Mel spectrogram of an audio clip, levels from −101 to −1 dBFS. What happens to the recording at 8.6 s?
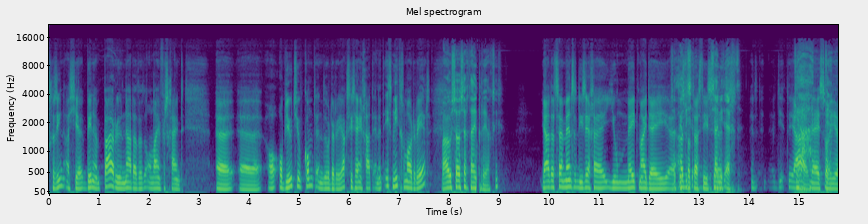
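Right around 8.53 to 8.57 s the audio skips ahead with a brief garbled glitch, likely a broken MP3 bit reservoir, where frames after a cut borrow the wrong bytes.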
